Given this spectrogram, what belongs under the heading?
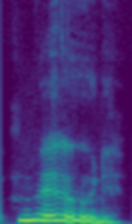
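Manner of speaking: slow, drawn-out grumble breaking into a laugh; pouty half-laughing complaint; mock sulk. Real, not acted. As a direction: whine it slowly, then laugh. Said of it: "I'm in a foul mood".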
